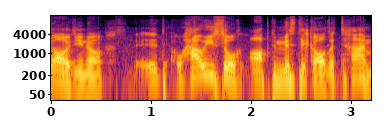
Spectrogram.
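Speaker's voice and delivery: ordinary talk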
